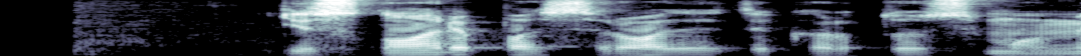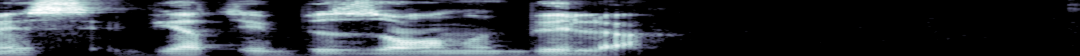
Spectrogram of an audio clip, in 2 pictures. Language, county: Lithuanian, Vilnius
